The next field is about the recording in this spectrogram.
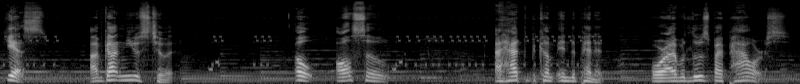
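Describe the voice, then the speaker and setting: Man voicing a high-pitched forlorn young woman medium. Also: moderate pace, pauses often, fairly bright tone, soft background music, lightly acted. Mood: earnest, wistful. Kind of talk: amateur video game voice-over.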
